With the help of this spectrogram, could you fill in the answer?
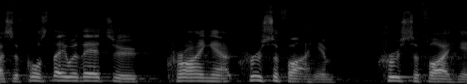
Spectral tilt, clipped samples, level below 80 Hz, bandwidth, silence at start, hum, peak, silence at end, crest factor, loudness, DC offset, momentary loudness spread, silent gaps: -5 dB/octave; under 0.1%; under -90 dBFS; 19 kHz; 0 s; none; -22 dBFS; 0 s; 18 dB; -38 LUFS; under 0.1%; 13 LU; none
